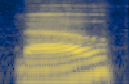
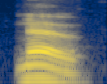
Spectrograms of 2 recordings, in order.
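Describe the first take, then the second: First: The vowel is a standard English 'ow' glide. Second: The vowel is a Scottish 'oo'-like sound.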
